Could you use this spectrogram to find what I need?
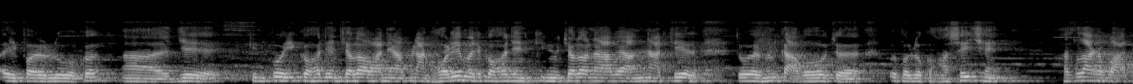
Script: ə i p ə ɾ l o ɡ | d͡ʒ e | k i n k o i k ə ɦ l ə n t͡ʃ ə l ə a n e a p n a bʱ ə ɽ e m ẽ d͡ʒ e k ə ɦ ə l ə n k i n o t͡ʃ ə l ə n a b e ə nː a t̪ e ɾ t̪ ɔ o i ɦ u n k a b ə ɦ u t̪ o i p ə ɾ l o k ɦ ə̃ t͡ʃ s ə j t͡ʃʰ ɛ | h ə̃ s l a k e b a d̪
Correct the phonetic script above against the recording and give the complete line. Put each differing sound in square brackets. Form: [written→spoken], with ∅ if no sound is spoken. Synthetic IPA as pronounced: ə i p ə ɾ l o [ɡ→k] | d͡ʒ e | k i n k o i k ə ɦ l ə n t͡ʃ ə l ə a n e [a→ə] p n a [bʱ→ɡʱ] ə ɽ e m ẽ d͡ʒ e k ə ɦ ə l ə n k i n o t͡ʃ ə l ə n a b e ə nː a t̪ e ɾ t̪ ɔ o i ɦ u n k a b ə ɦ u t̪ o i p ə ɾ l o k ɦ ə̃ [t͡ʃ→∅] s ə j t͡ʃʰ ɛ | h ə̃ s l a k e b a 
